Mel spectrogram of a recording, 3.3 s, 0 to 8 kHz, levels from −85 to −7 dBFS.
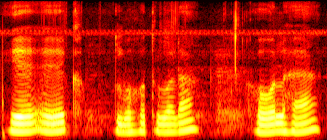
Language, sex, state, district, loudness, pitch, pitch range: Hindi, male, Uttar Pradesh, Saharanpur, -18 LUFS, 125 Hz, 115-130 Hz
